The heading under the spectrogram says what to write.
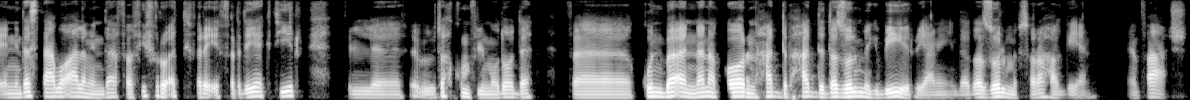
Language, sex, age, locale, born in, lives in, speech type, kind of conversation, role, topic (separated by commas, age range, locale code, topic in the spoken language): Arabic, male, 20-24, ar-EG, Egypt, Egypt, conversation, podcast, guest, إزاي نعلّم الطلبة ما يخافوش من الفشل؟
